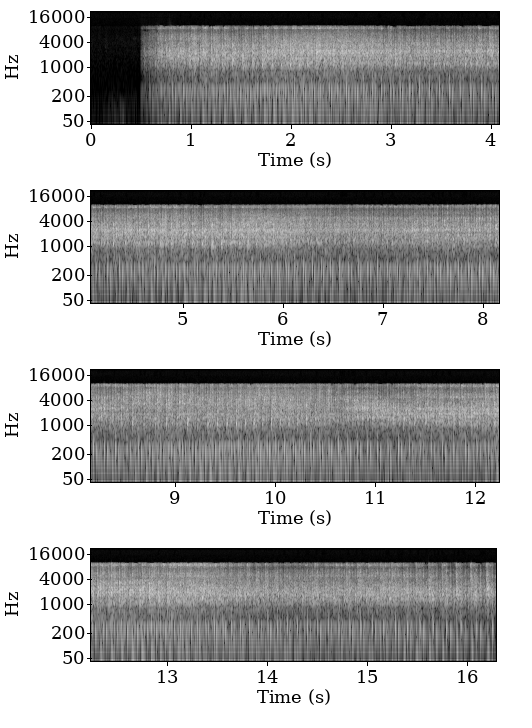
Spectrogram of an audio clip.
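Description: A new heavy diesel walk-behind tractor being run in, in third gear, its engine starting up and then chugging loudly and steadily at close range with a constant clattering rhythm.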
